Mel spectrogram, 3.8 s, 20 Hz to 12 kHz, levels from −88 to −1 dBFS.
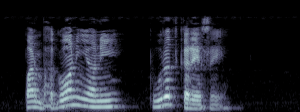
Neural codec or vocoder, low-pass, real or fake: none; 7.2 kHz; real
